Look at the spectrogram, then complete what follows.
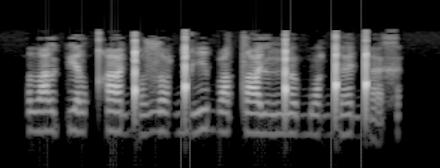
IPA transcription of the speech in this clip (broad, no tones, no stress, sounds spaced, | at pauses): ðˤ æ l pʲ ɛ l qʰ ɛ ɡ͡ǃ y zˤ u ɡ͡ǃ i b ɛ tˤ ɛ lʲ ŋ͡ǃ ɵ b ɔ ɡ͡ǃ ɛ ɡ͡ǃ æ x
